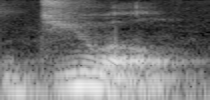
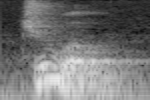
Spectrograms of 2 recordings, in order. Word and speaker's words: jewel: gets in FAL speech but normally the pronunciation is duel duel but if you look now in um Daniel Jones dictionary you will see that this pronunciation has taken over from this pronunciation so mostly in British English what you're most likely to hear them say is jeo jeo same way with this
